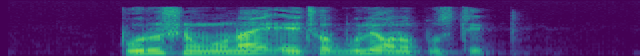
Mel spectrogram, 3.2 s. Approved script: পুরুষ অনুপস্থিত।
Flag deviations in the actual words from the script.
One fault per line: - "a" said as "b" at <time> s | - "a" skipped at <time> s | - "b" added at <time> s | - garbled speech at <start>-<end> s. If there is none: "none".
- "নমুনায় এই ছোপগুলি" added at 0.9 s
